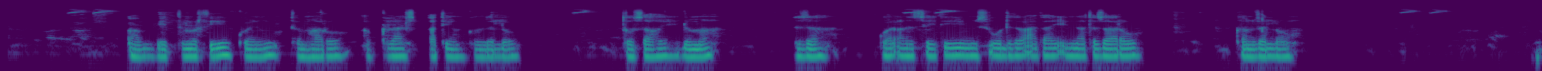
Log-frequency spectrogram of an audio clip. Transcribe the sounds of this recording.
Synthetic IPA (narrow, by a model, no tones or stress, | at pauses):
ʔaβbe̞t̪ʰːɨmhɨɾt̪ʰikʰo̞jnut̪ʰɐmhaɾo̞ʔaβkʰɨlasat̪ʰijomkʰɐmzɐlːɐwu | t̪ʰɐwɔsaxid̪ɨmːa | ʔɨza | ɡ̥ʷaɾʔa̰nɐsɐjt̪ʰimɨswɔd̪ɨt̪ʰɐβʕa̰t̪ʰajʔɨ̰nːat̪ʰɐzaɾɐβu | kʰɐmzɐlːɐwu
